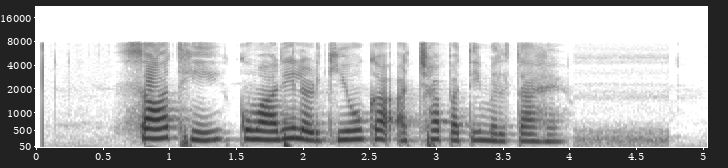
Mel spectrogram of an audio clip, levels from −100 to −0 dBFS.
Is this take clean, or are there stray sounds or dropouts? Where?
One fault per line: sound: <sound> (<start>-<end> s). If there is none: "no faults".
no faults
